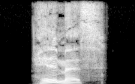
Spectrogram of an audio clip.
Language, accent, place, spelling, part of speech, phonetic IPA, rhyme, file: German, Germany, Berlin, Helmes, noun, [ˈhɛlməs], -ɛlməs, De-Helmes.ogg
- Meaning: genitive singular of Helm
